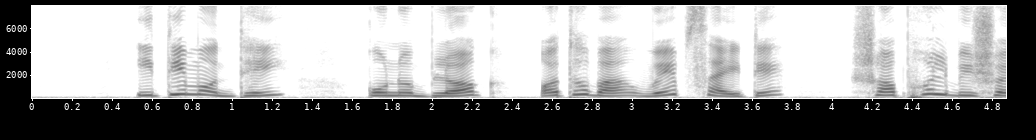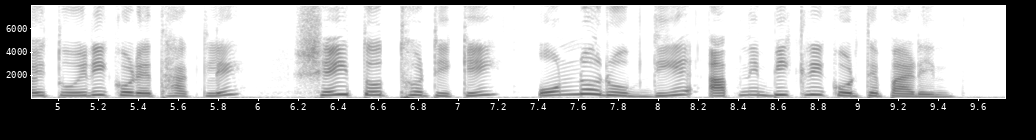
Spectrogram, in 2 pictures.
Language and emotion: Bengali, neutral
